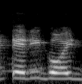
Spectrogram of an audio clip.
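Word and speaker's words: pterygoid: पेट्रीगॉइड। इसमें P silent है। टेरिगॉइड जो है वो स्कल की बोन है।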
